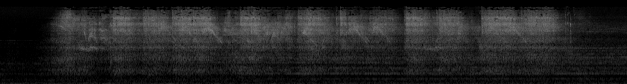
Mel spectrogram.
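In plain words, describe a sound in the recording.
Loud whooshing and crashing fight noises rush past.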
